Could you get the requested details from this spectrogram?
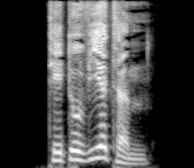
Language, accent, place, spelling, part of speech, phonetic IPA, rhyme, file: German, Germany, Berlin, tätowiertem, adjective, [tɛtoˈviːɐ̯təm], -iːɐ̯təm, De-tätowiertem.ogg
- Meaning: strong dative masculine/neuter singular of tätowiert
